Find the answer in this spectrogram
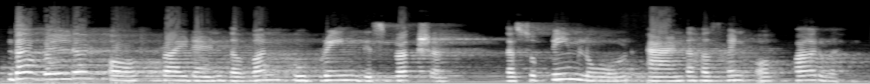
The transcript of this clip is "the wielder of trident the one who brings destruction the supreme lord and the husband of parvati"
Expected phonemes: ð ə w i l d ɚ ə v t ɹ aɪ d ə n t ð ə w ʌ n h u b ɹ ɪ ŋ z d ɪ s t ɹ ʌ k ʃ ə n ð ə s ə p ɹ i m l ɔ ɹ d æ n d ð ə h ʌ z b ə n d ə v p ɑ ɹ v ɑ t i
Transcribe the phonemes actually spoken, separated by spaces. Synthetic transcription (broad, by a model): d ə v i l d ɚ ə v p ɹ aɪ d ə n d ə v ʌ n h u b ɹ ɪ ŋ d ɪ s t ɹ ʌ k ʃ ə n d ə s ə p ɹ i m l ɔ ɹ d æ n d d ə h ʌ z b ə n d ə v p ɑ ɹ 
